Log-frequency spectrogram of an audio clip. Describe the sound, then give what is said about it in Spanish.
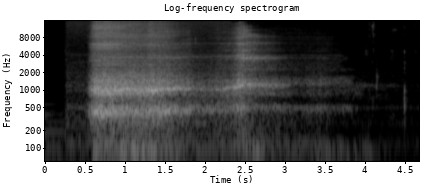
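A long, slow exhalation during a breathing exercise makes a soft, airy rush. It swells, eases off, then fades out, and a tiny click follows. “Ahora haré el ejercicio completo. Botar el aire.”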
